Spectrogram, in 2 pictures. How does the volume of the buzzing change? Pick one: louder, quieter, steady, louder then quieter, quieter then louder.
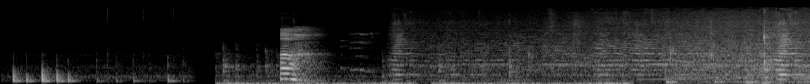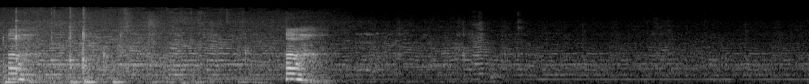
louder then quieter.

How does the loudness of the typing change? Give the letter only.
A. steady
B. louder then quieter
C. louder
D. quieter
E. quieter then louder
E.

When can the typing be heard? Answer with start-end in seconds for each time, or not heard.
0.0-11.0.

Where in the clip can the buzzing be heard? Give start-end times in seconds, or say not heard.
3.9-16.1.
